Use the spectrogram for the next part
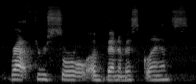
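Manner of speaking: plain reading voice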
